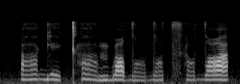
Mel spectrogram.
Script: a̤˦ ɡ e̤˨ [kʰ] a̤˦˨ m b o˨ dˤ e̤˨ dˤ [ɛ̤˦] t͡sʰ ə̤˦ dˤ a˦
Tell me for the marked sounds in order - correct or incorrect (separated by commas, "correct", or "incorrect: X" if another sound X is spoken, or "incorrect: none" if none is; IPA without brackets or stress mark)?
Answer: correct, incorrect: ə̤˦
